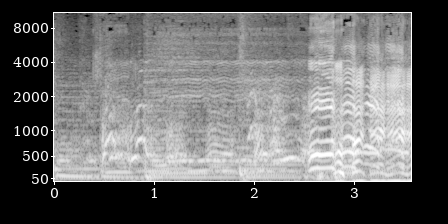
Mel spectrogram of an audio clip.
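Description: A dog barks and yips agitatedly in a rapid string of harsh, whining calls, fairly loud, growing more intense and frantic toward the end.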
